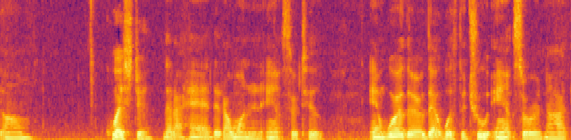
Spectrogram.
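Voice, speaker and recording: Low creaky-voiced woman vlogging. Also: slight background noise. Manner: rambling, lots of "you know". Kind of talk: casual talk to camera about dreams.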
